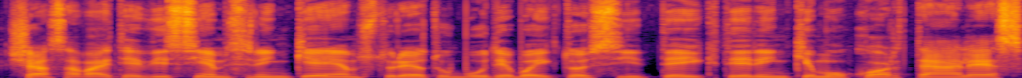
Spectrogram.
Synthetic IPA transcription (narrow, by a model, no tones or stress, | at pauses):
ʃʲæːsɐʋɑˑɪt̪ʲeːʋʲɪsʲiɛmsɾʲɪŋʲkʲeːjɛmst̪ʊɾʲeːt̪uːbuːt̪ʲɪbɐɪkt̪oːsiːt̪ʲɛɪkt̪ʲɪɾʲɪŋʲkʲɪmuːkoːɾʲtt̪ʲæːlʲeːs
